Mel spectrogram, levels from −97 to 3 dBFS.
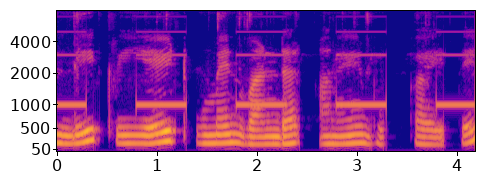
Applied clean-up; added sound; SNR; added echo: none; Alarm; 12 dB; none.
